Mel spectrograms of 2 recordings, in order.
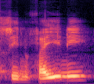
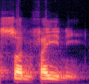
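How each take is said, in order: First: The first vowel sounds like 'i'. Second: The first vowel sounds like 'o'. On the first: "bisa sinfaini" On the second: "bisa juga dibaca ila sonfaini"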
